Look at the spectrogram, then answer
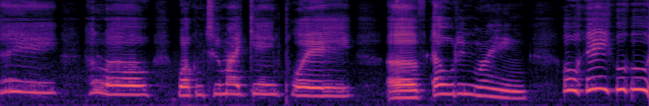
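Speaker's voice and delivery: very high, soft, drawn-out, sensual voice. Imitating VTubers opening an Elden Ring gameplay video, a mock soft, sensual voice. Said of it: "with the soft, sensual voice".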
